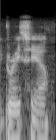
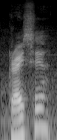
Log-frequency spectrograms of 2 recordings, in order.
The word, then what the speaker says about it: Graecia: Probably Gracia.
